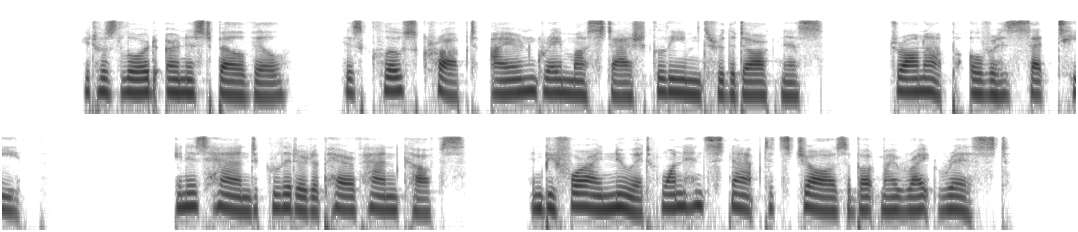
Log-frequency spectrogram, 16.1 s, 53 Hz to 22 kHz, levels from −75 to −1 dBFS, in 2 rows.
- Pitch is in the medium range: Yes, medium, 165 Hz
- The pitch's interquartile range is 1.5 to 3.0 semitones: Yes, narrow, 2.6 semitones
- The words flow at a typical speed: Yes, average, 160 wpm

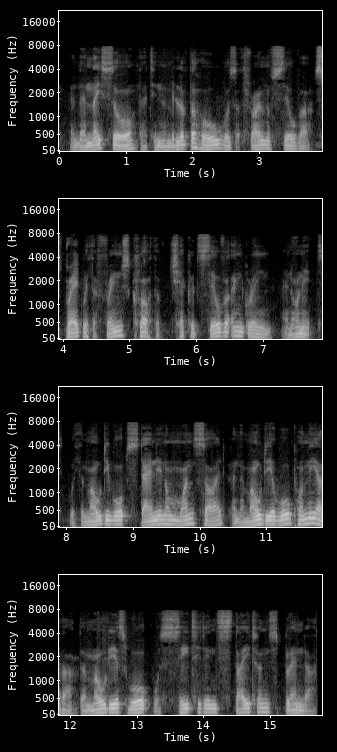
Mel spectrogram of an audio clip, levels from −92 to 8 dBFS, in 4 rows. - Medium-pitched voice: No, low, 105 Hz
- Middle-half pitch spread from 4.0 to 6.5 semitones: Yes, average, 4.7 semitones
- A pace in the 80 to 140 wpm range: No, average, 190 wpm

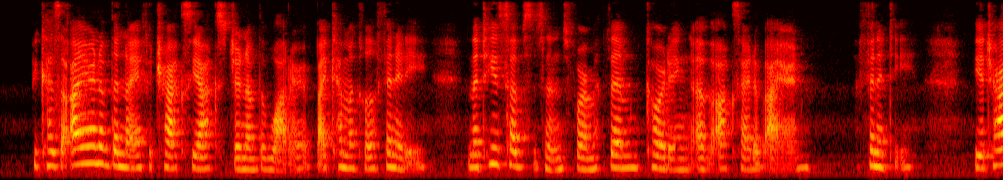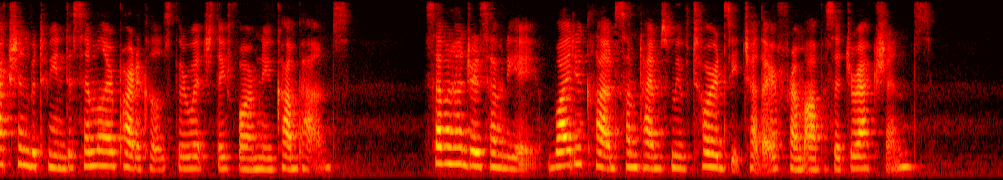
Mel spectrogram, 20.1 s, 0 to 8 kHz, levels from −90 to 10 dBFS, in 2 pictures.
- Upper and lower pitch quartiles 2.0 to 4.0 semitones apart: Yes, average, 3.2 semitones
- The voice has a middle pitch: No, high, 210 Hz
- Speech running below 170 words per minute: Yes, average, 150 wpm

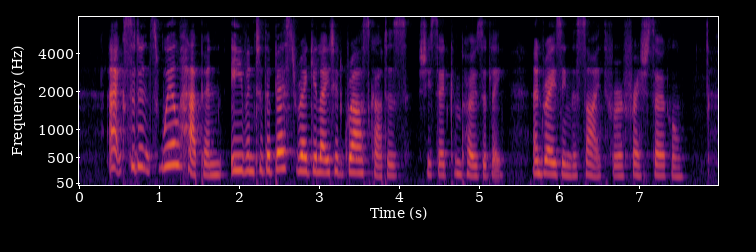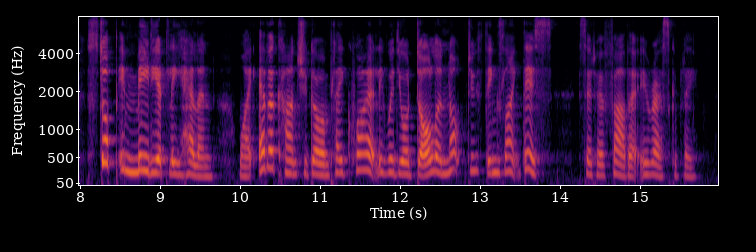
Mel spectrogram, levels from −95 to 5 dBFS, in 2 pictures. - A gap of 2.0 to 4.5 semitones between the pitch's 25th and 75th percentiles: No, wide, 5.6 semitones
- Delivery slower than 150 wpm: No, average, 170 wpm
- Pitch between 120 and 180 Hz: No, high, 220 Hz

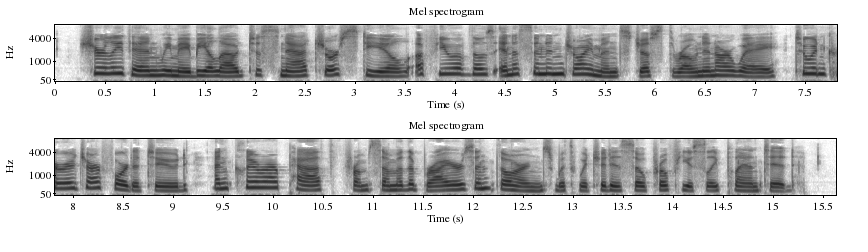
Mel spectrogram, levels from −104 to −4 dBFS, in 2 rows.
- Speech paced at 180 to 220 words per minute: No, average, 165 wpm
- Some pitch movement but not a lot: No, wide, 5.9 semitones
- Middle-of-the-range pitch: No, high, 205 Hz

